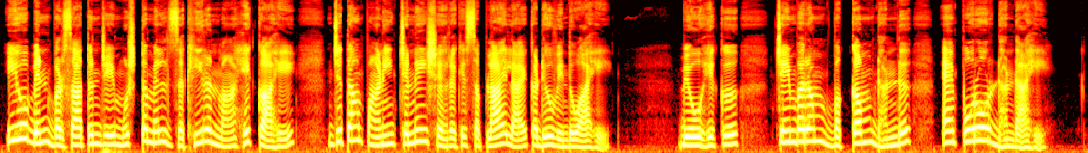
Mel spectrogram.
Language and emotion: Sindhi, neutral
